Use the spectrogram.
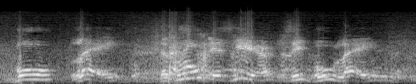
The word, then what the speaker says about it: Boule: to the Boule picnic known as vole pronounced Bole the group is here see ble ble b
